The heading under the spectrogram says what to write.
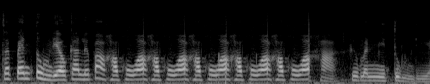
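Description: At 1.43 s the speech gets stuck in a broken-record loop: a chunk of about 0.41 s plays four times back to back, running until 3.09 s. Each pass is identical, so it's not an echo. It's the same fragment stuck on repeat, and whatever should have been said in that stretch is simply gone. The likely culprit is a stall somewhere in the player, encoder or stream, with the last buffered piece replayed until things caught up.

Right in the middle of that loop, from 1.96 to 2.57 s, DAB burbling joins in over the repeated speech. It's typical of weak reception, where bit errors, at a rate well under one percent here, slip past the error correction into the MP2 audio. Corrupted samples put short blips of noise in single sub-bands, and corrupted scale factors make sub-bands jump in level for up to a frame, with 26 frames hit across the stretch. A second, shorter burst hits at 3.97 to 4.07 s. It's only a tenth of a second, but the errors are somewhat denser, so it comes through as a quick burst of the same corruption.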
